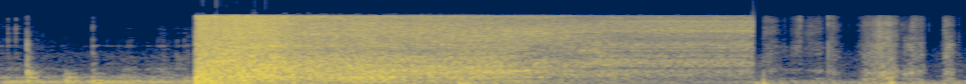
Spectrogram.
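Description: Compressed air bursts out of a fitting with a loud, sharp hiss, then cuts off.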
